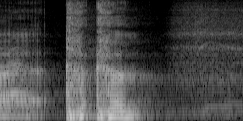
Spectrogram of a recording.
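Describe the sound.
A short throaty cough or throat-clearing sound, close and fairly loud, made of two quick bursts after a brief voiced lead-in, then fading into quiet room noise.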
